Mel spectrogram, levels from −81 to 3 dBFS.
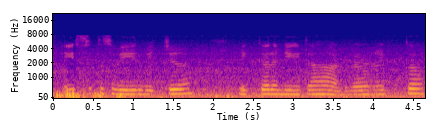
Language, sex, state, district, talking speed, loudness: Punjabi, female, Punjab, Fazilka, 105 wpm, -19 LUFS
